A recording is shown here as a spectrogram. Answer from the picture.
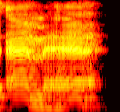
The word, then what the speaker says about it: Emmet: So the word is Emmet. – Emmet. – It's spelled E-M-M-E-T.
